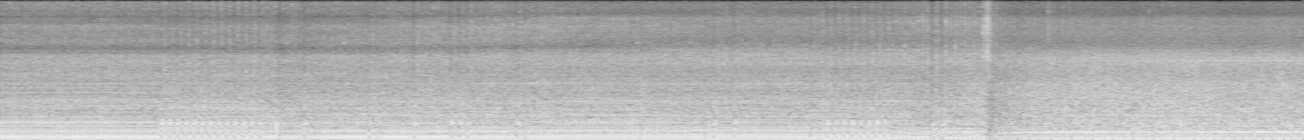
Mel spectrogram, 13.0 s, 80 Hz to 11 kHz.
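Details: Yard Machines rider single-cylinder, revived after filling with water, thumps about 214 a minute with uneven beats, the note dropping and steadying as the deck is tried. Valves are ungapped and it smokes; the owner suspects leftover water and will adjust the valves when it cools.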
